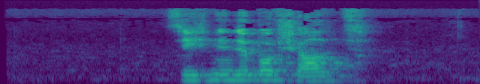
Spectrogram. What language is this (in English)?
Turkish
